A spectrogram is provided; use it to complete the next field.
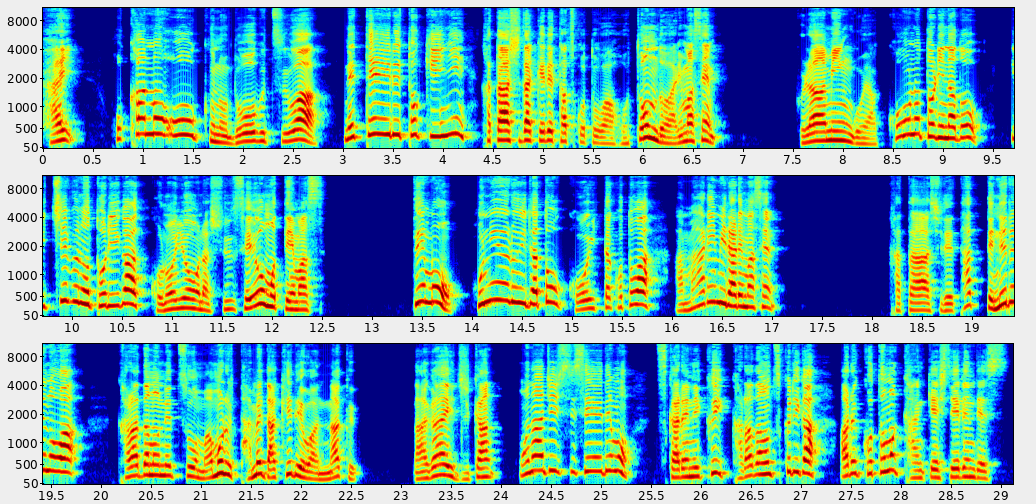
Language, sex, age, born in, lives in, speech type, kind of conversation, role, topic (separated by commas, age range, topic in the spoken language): Japanese, male, 35-39, Japan, Japan, read, expert-assistant, expert, なぜフラミンゴは片足で立つのか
